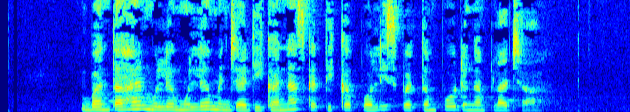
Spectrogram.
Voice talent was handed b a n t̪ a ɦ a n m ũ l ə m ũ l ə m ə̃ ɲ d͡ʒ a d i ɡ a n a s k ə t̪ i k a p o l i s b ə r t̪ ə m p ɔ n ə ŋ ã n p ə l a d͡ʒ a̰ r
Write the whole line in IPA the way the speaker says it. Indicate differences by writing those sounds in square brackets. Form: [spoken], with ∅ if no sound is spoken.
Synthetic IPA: b a n t̪ a ɦ a n m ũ l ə m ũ l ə m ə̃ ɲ d͡ʒ a d i [k] a n a s k ə t̪ i k a p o l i s b ə r t̪ ə m p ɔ [d] ə ŋ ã n p ə l a d͡ʒ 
